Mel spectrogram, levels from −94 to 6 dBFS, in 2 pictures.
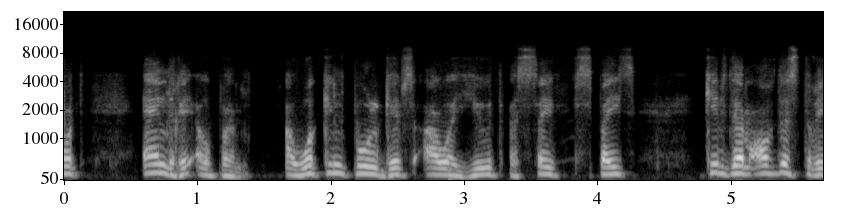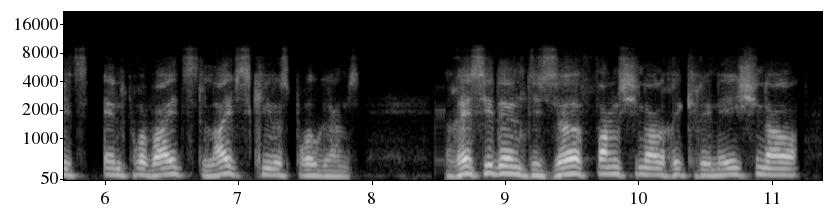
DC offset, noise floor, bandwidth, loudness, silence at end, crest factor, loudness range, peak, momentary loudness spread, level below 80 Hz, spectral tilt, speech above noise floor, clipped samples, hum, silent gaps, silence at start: under 0.1%; -66 dBFS; 9.2 kHz; -25 LUFS; 0.2 s; 20 dB; 3 LU; -6 dBFS; 12 LU; -66 dBFS; -7.5 dB/octave; 42 dB; under 0.1%; none; none; 0 s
